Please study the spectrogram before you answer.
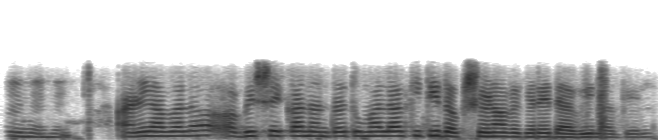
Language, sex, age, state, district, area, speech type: Marathi, female, 18-30, Maharashtra, Raigad, rural, conversation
